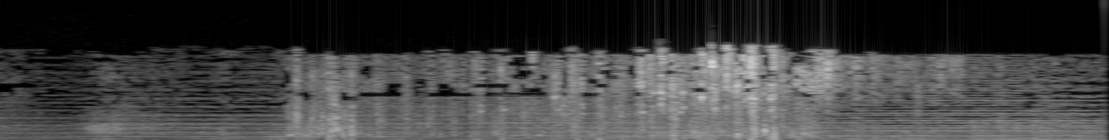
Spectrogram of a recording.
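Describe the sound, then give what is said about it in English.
Hooves clip-clop in a steady, fairly loud rhythm as a horse moves, while a horse neighs over the hoofbeats. No one speaks. “There'll be a wizard on a horse coming over the hill.”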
